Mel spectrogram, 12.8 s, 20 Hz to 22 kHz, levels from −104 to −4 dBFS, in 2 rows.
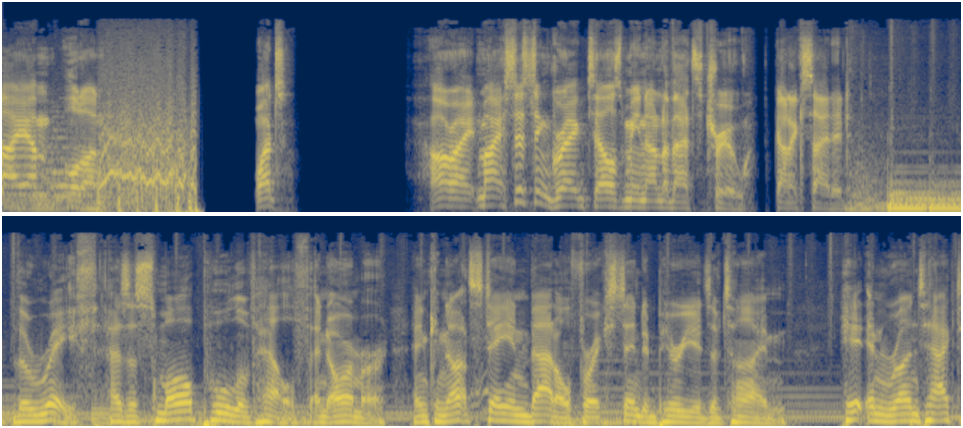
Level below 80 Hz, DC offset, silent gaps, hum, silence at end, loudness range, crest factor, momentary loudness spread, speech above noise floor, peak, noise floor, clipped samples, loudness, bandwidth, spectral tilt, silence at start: -34 dBFS; under 0.1%; 1.35-1.68 s, 1.99-2.68 s; none; 0 s; 3 LU; 14 dB; 7 LU; over 72 dB; -4 dBFS; under -90 dBFS; under 0.1%; -18 LUFS; 15.5 kHz; -4 dB/octave; 0 s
